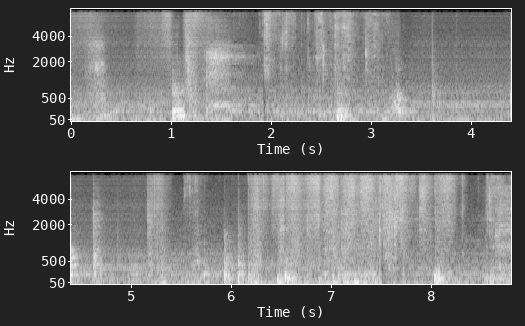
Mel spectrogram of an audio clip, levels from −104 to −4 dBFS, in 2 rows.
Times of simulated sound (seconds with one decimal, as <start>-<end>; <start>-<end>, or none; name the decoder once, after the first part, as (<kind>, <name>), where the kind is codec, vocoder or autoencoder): 0.0-1.6 (autoencoder, DAC-VAE); 3.4-5.4; 6.0-6.9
